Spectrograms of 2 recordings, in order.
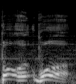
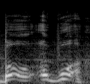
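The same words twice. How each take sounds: First: It is said in the daughter's mock English accent. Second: The same.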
